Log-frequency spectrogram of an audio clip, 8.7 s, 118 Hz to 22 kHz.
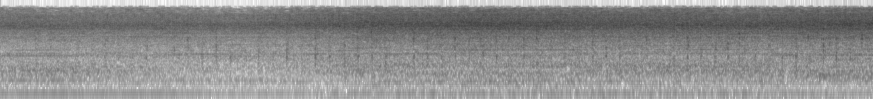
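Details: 2002 Ford Crown Victoria P71: sharp regular ticking about three or four per second at idle, lagging slightly behind revs; broken plastic PCV baffle flapping against cam lobes.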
